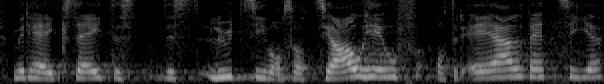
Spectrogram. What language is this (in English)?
Swiss German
